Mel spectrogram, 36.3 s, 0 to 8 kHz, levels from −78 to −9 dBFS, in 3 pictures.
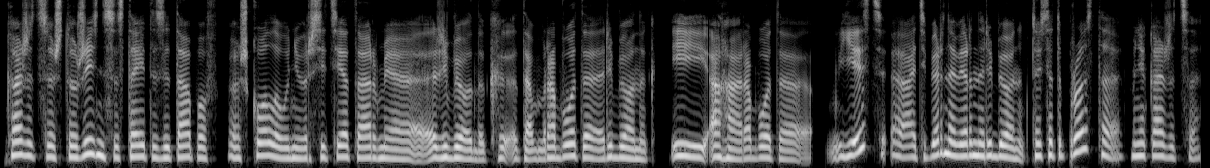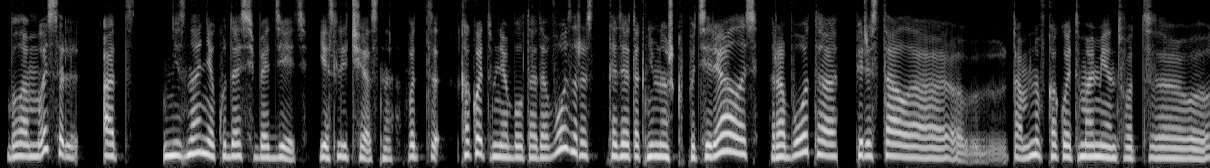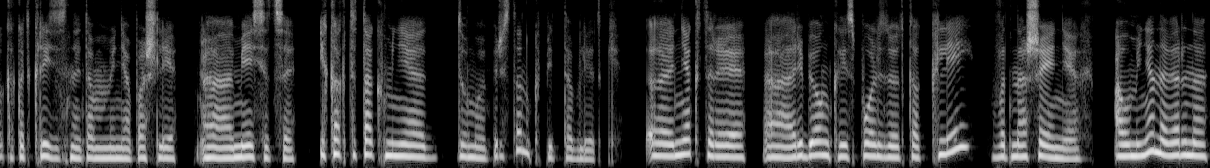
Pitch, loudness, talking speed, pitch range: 205 Hz, -23 LUFS, 140 wpm, 185-220 Hz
